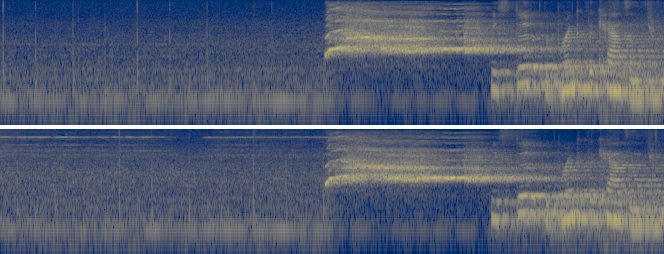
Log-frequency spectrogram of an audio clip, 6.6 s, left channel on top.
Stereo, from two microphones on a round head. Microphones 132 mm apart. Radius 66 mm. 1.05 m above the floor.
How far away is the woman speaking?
About 0.8 m.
